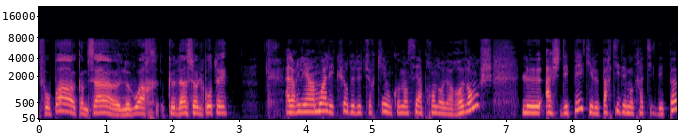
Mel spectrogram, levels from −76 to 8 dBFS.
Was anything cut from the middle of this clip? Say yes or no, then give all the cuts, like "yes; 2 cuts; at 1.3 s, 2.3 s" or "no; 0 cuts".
no; 0 cuts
